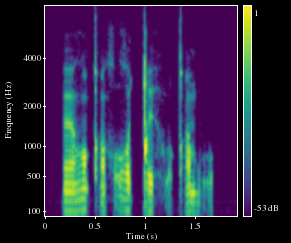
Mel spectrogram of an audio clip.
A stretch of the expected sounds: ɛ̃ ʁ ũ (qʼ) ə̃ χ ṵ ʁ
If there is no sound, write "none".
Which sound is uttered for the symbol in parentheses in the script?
qʼ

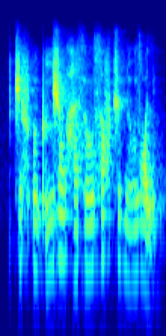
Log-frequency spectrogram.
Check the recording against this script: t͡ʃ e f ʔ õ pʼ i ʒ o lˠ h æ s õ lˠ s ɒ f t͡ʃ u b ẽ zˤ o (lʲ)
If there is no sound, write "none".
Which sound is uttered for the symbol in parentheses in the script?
lʲ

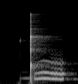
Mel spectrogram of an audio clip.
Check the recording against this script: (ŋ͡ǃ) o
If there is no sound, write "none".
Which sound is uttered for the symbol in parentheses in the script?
ɡ͡ǃ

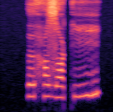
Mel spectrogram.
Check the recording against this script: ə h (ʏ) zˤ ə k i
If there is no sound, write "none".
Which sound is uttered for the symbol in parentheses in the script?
ə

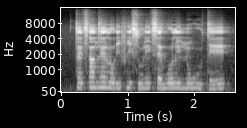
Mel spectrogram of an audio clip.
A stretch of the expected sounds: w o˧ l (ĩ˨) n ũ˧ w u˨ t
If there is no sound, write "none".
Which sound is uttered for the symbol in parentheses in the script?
ĩ˨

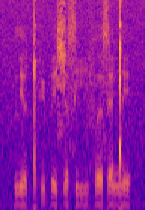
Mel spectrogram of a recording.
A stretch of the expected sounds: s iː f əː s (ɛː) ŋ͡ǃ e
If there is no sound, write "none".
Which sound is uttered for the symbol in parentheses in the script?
ɛː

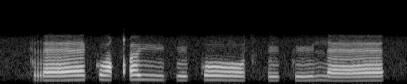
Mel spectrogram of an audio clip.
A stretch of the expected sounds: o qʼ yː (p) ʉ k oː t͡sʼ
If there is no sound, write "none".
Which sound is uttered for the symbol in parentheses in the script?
p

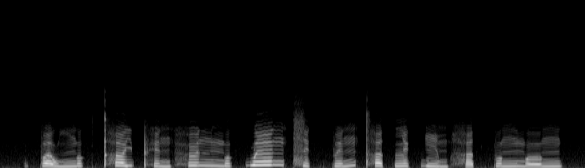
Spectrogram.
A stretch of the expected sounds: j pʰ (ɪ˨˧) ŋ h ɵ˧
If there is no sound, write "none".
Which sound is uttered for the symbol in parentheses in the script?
ɪ˨˩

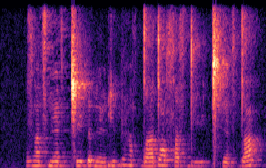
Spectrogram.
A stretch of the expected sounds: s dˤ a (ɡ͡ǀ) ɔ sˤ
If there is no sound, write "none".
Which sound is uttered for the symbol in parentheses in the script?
d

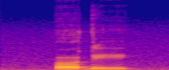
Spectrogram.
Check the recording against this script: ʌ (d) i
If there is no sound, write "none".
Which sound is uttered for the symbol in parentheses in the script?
ɗ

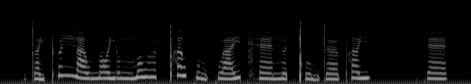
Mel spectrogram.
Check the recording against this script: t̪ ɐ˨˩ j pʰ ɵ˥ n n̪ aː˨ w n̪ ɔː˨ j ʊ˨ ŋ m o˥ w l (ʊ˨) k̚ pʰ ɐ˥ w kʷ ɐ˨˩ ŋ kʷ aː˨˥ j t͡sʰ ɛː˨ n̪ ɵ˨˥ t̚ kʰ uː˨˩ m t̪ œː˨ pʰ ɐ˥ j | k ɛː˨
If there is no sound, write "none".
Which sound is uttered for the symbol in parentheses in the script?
ʊ˥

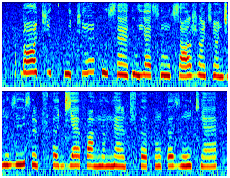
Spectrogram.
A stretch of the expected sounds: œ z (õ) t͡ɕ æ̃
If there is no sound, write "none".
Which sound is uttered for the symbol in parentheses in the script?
ũ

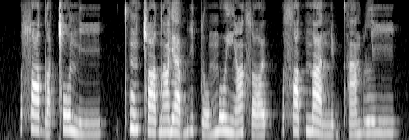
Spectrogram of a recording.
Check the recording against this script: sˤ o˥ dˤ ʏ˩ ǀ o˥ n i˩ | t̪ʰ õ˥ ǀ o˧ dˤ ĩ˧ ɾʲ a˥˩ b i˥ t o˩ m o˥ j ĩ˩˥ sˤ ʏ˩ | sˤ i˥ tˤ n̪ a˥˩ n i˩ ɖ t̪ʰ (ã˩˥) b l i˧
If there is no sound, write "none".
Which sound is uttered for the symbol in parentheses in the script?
ã˩˥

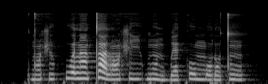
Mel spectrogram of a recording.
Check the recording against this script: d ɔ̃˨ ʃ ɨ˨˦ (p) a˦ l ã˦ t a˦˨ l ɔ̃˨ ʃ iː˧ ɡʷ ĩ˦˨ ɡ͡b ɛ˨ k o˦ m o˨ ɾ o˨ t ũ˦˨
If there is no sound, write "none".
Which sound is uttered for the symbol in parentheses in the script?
kʷ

